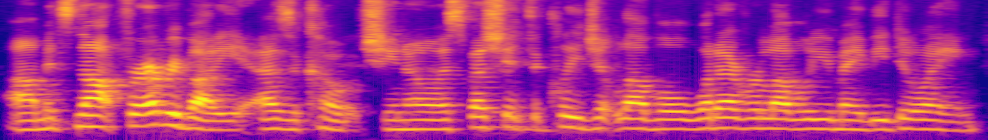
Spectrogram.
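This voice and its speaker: A woman coach from Hawaii speaks in a fairly low voice. She answers interview questions earnestly and steadily, with plenty of ums and uhs. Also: racing. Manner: earnest, steady, with frequent fillers. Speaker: head softball coach.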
